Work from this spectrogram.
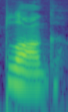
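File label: "blog", US English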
